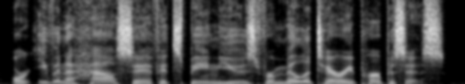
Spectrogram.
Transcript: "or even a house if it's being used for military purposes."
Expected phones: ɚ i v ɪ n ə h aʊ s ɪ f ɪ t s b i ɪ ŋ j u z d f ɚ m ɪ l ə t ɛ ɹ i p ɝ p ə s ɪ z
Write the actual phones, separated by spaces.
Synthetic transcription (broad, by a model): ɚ i v ɪ n ə h aʊ s ɪ f ɪ t s b i ɪ ŋ j u z d f ɚ m ɪ l ə t ɛ ɹ i p ɝ p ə s ɪ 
